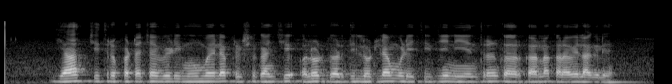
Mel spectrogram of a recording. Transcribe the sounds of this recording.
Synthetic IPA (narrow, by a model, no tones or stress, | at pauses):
jat͡st͡ɕit̪ɾəpəʈat͡ɕjaʋeɭiːmumbəilapɾekʂəkaɲt͡ɕiːʔəloʈ̚ɡəɾd̪iːloʈljamuɭet̪it̪enijənt̪ɾəɳkəɾkaɾlakəɾaʋelaɡle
